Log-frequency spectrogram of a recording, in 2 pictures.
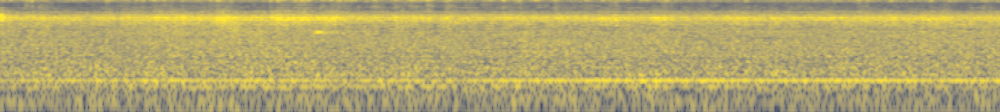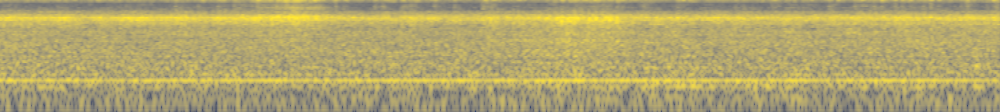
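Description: Steady drone of a small tanker's engine and machinery while under way, with one constant hum note in it.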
